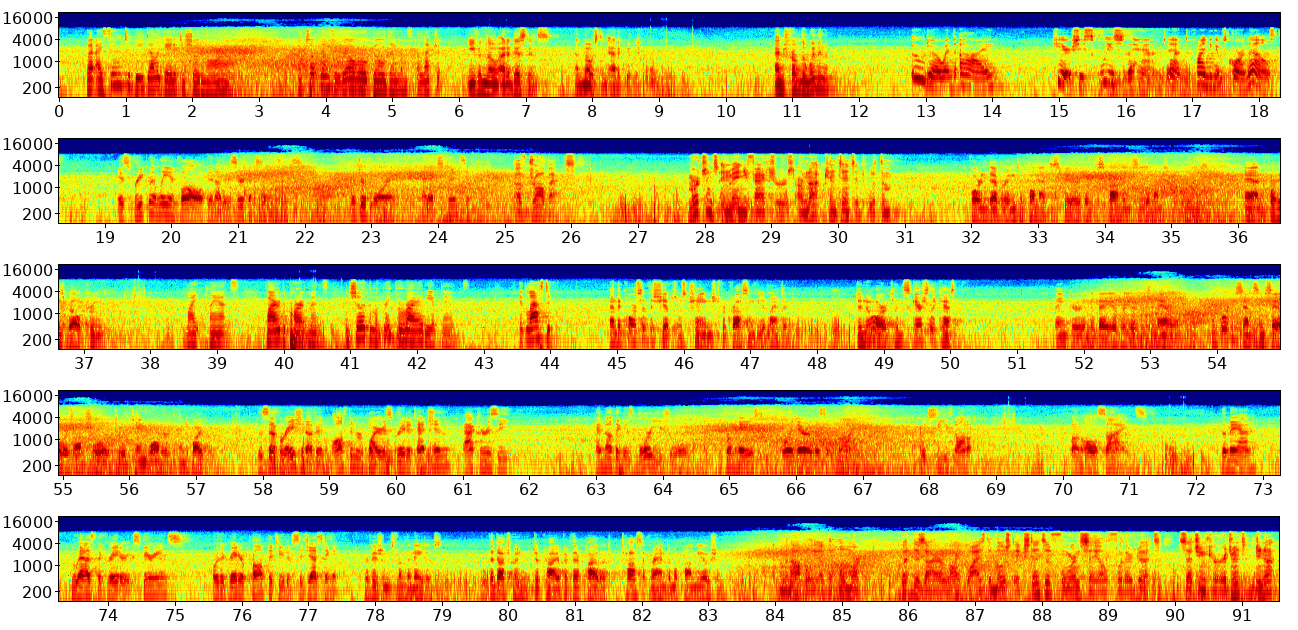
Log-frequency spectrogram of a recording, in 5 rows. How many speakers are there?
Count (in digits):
6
